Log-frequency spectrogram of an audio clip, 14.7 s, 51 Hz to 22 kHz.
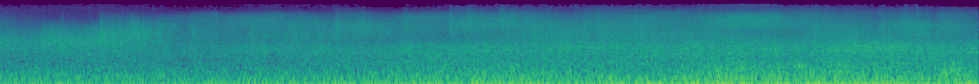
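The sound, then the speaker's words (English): A continuous deep roar of the Nyiragongo volcanic eruption of 17 January 2002, as fissures tore through its slopes and magma poured out, with dense low rumbling, crackling bursts and a steady loud intensity that swells slightly. No voices are present. “On the 17th of January 2002, at 5 in the morning, fissures suddenly tore through the slopes of Nyiragongo.”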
